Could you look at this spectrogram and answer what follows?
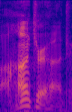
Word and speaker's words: Hunter x Hunter: what Hunter x Hunter is I know a hunter hunter oh that okay yeah cuz Justin Justin he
